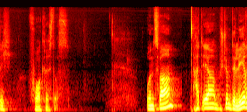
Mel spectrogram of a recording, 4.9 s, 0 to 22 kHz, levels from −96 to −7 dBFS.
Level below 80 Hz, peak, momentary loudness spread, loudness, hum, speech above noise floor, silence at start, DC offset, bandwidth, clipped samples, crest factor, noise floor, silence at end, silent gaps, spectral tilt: -56 dBFS; -2 dBFS; 17 LU; -20 LUFS; none; 47 dB; 0 s; under 0.1%; 17 kHz; under 0.1%; 18 dB; -65 dBFS; 0 s; none; -6.5 dB/octave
